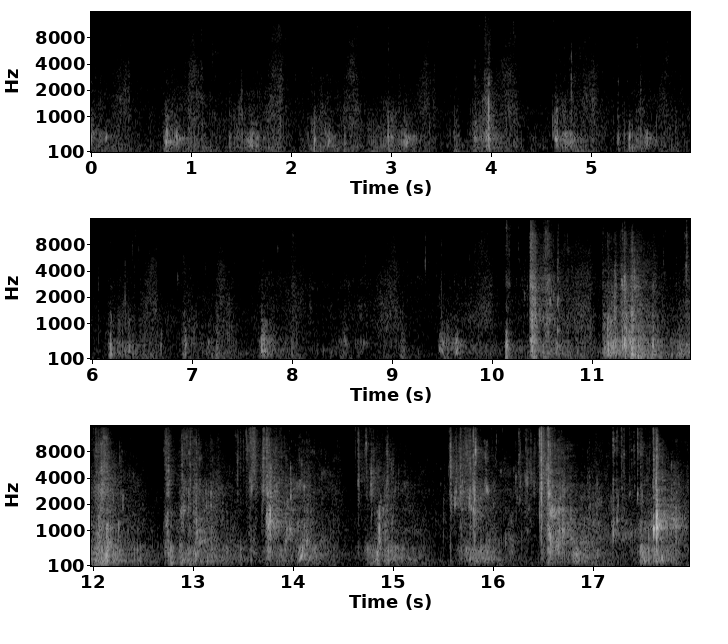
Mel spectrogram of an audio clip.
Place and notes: Differdange, Luxembourg - Muddy mine
Walking in a very muddy underground mine. There's a pellicle of calcite, my feetsteps breaks it.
